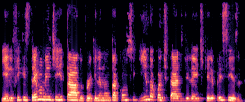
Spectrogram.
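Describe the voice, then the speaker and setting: A Brazilian man with a slightly high voice hosts a live class for parents. He explains things fluently, step by step, and addresses his viewers directly. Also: fast talker. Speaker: host, infant osteopath. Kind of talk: live educational talk to parents.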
